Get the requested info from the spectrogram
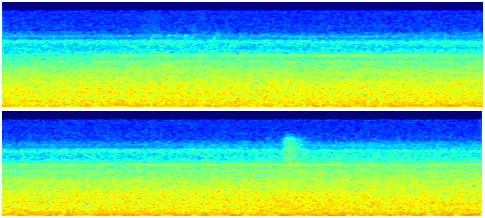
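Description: Two diesel locomotives of an approaching freight train: a steady low rumble that grows slightly louder, with a thin steady high whine from about a second in.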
